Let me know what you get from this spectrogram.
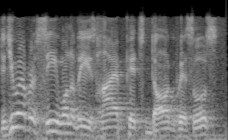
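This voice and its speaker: A man's voice: mid-range voice, very animated, normal speed, slight background noise. Emphatic 1940s newsreel-style male narrator. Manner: emphatic, declamatory announcer delivery. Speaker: film narrator. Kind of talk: scripted 1940s educational film narration. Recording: dull 1940s film soundtrack with faint music.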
